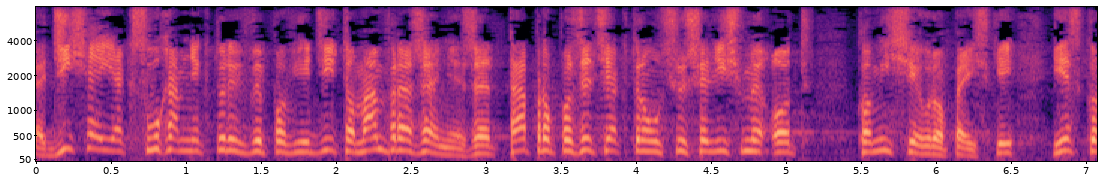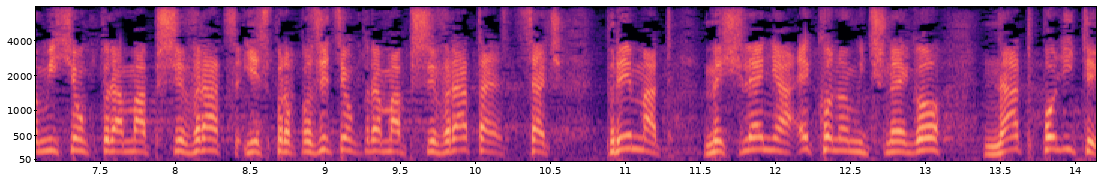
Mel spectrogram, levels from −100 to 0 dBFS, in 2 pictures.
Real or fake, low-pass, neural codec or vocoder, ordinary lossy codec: real; none; none; none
